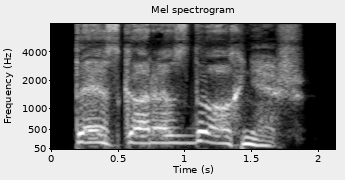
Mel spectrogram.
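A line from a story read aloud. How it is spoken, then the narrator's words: Gloating monstrous growl. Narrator (Russian): предвкушающе прорычал урод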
